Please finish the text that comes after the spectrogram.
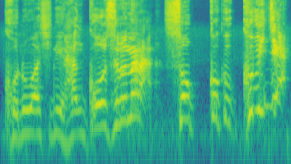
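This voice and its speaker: Cranky old mayor, highish bright voice, bossy n blustery, audio drama. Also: male voice, very animated, a little fast, exaggerated voice. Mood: scolding. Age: older. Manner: scolding, blustery old-man speech. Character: cranky bossy old male town mayor, part showman. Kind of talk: Japanese audio drama acting.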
